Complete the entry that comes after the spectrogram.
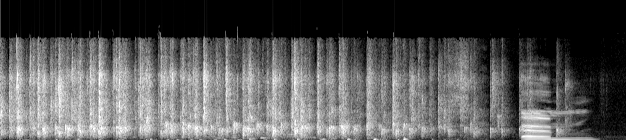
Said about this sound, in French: on peut vous applaudir quand même pour le travail que vous avez fait.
